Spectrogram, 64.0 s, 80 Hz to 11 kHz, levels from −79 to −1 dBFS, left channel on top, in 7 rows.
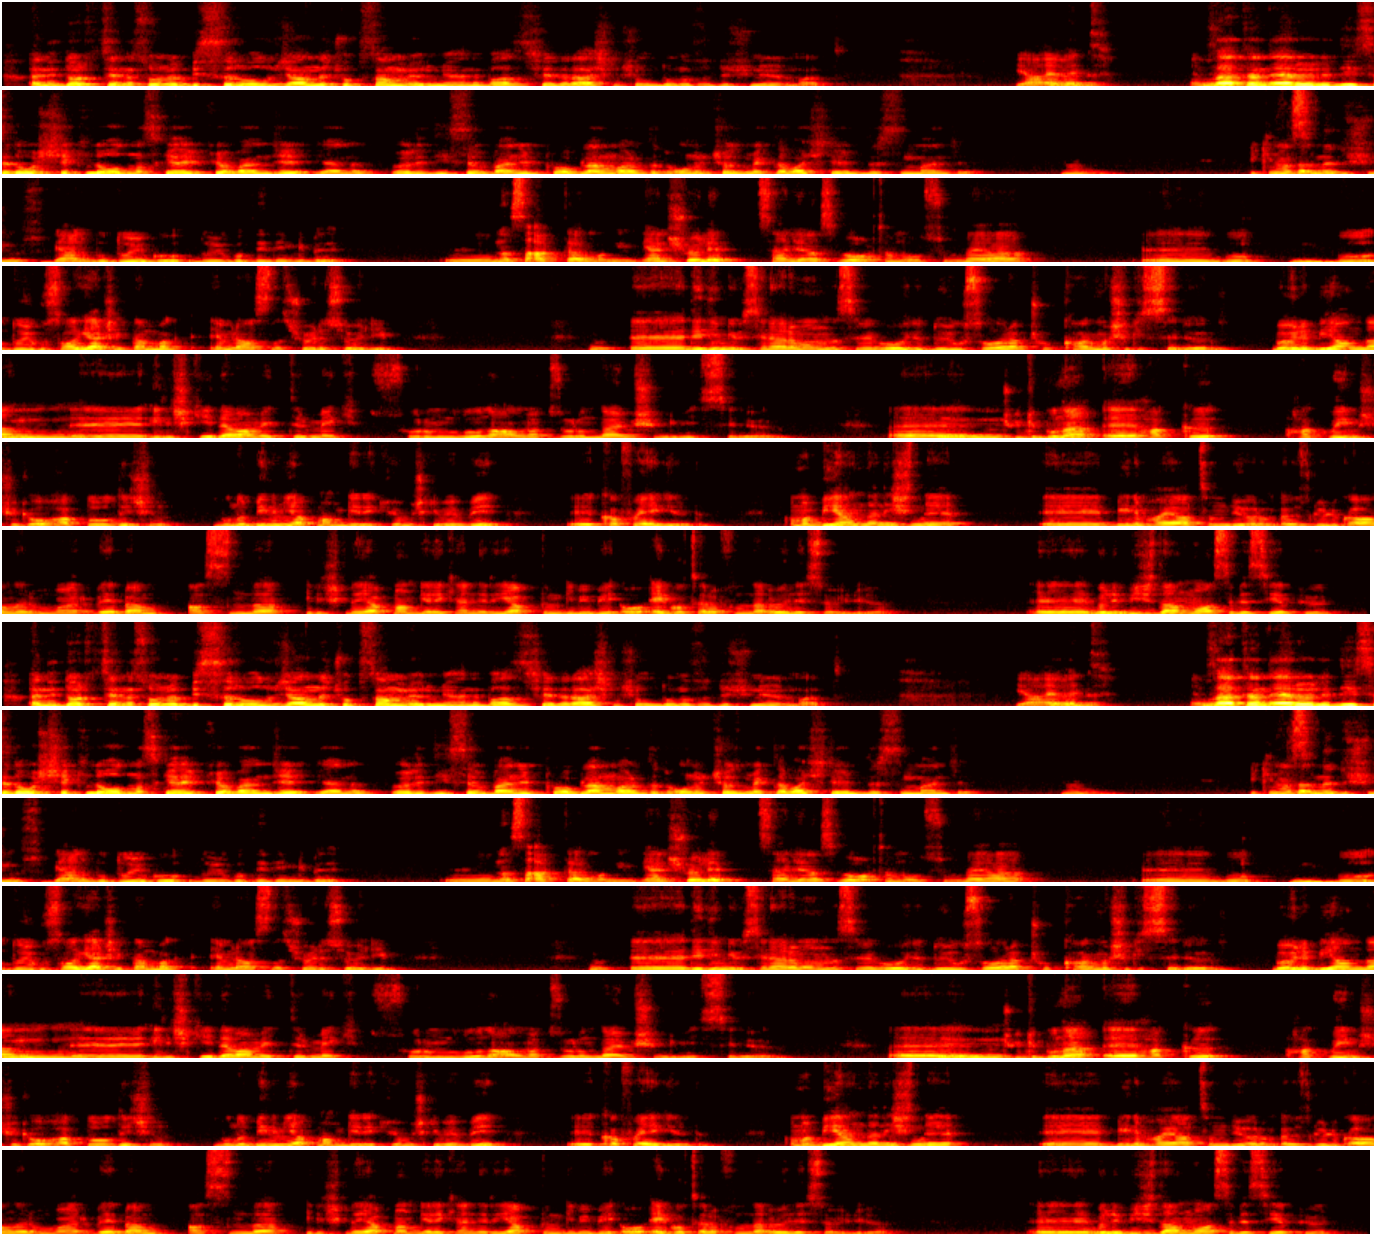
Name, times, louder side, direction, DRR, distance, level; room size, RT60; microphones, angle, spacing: voice 1, 0.0-5.5 7.0-7.3 8.0-15.6 17.8-18.5 26.9-27.2 31.4-31.5 36.6-37.2 42.8-43.3 51.8-51.9 62.1-62.2, right 2 dB, 15° right, 0.4 m, -24 dB
voice 2, 6.8-7.4 7.9-8.1 16.2-16.5 17.5-18.0 18.5-20.6 21.2-25.1 25.9-26.7 27.2-30.1 31.6-35.6 35.9-36.8 37.0-38.9 39.3-41.8 42.5-44.7 45.1-46.9 47.1-49.1 49.5-50.5 51.0-52.1 52.6-60.8 61.7-63.7, equal, 10° left, 1.0 m, -29 dB
7.5 x 5.2 x 3.8 m
head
